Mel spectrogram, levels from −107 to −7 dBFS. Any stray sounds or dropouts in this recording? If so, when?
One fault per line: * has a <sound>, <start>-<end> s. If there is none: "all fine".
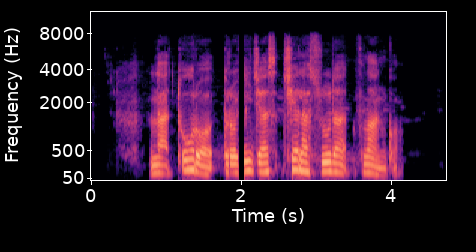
* has a dropout, 2.0-2.0 s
